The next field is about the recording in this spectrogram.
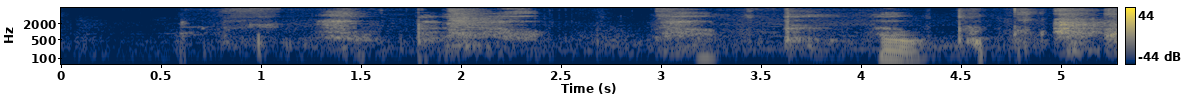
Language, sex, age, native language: Icelandic, other, 18-19, Icelandic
